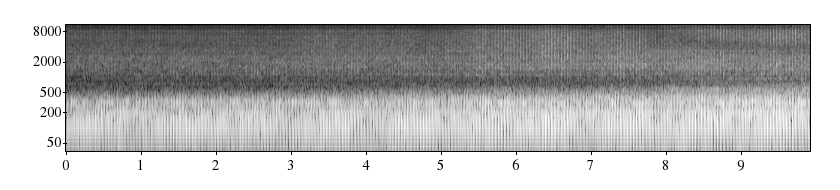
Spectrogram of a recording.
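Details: Free Craftsman LT2000 lawn tractor twin engine, revived after sitting unused since about 2013–2014, started after deck refit with new belt: smooth, regular beat at steady idle, no misfires or knocks, slowly settling; normal running.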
